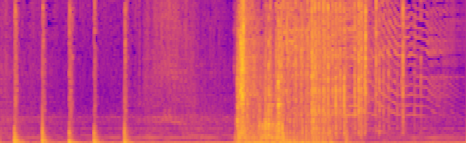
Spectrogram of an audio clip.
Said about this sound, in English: But now, a knocking at the door was heard.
